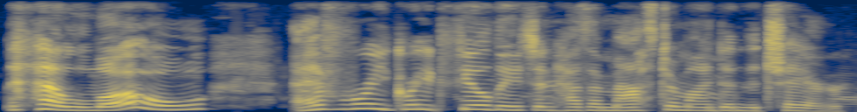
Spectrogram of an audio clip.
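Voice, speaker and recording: A woman playing a sardonic, self-assured young team mastermind in an audio roleplay, with a dry, measured delivery. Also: a little high, a bit bright, close to an everyday voice. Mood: sarcastic.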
